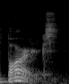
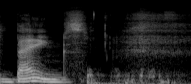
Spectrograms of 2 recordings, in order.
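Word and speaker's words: Barq's: I come back out, and I'm like, this is Barks. And she's like, that says Bangs.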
